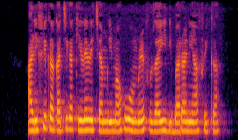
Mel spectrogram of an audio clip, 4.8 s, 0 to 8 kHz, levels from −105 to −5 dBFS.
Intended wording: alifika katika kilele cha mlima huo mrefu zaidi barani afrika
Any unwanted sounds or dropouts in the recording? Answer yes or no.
no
